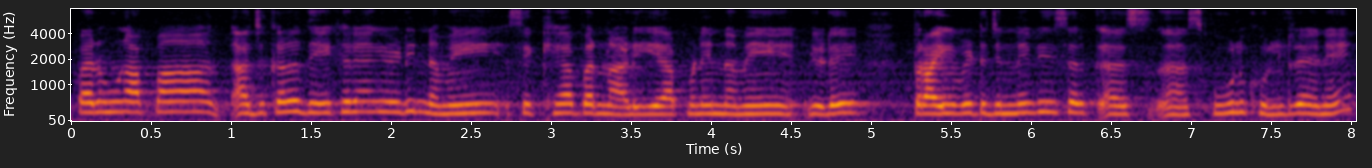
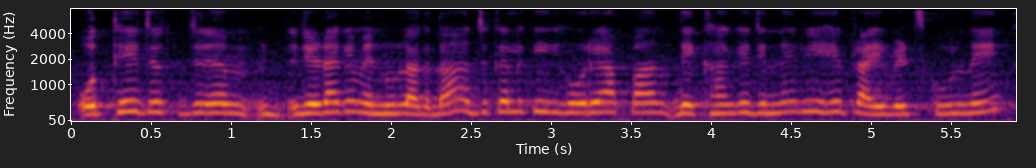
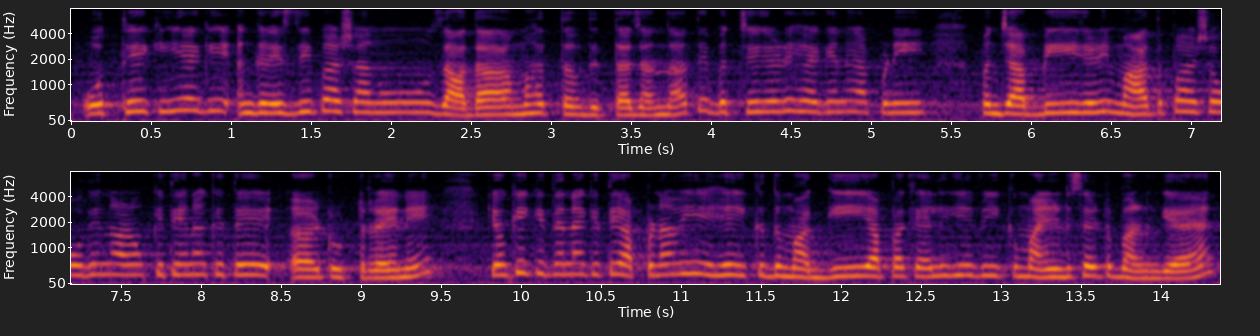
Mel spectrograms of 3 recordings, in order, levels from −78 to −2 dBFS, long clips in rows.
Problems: background sounds at intervals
